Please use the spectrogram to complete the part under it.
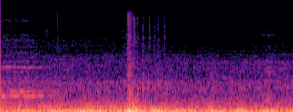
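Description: A car driving on the road toward Portland gives off a steady low rumble of road and engine noise from inside, with one brief louder bump partway through.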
